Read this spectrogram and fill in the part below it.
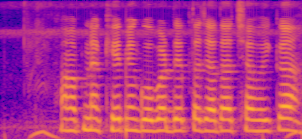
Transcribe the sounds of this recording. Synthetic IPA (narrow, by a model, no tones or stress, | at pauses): hɐmɐpnakʰeːt̪mẽɡoːbəɾd̪eːb̚t̪ad͡ʒjaːd̪aɐtːʃʰaɦoika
